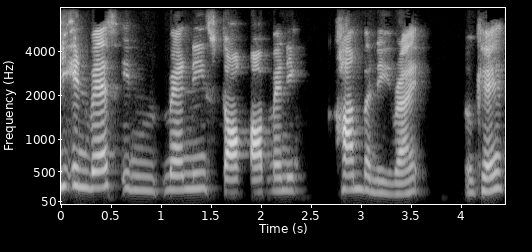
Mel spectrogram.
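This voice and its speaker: In a Thai accent, a woman speaks at a fairly slow pace. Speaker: university lecturer. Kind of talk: lecture.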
